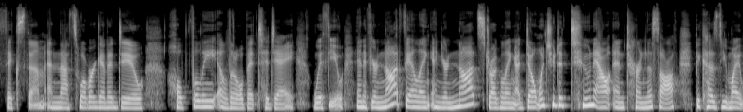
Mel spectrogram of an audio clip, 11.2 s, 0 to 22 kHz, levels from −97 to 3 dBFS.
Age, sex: 30-49, female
